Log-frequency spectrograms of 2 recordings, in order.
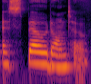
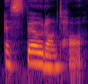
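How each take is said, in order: First: Teacher slips, ending espeldanto on a "toh" sound; mistaken ending. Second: Espeldanta ending on an open "tah" sound; corrected ending. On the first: Teacher misreading a Greek verb form, mispronounced final vowel as "oh". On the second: Teacher correcting a slip in a Greek verb, final vowel as "ah". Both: Shown as a demonstration.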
